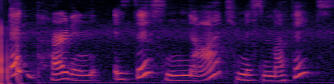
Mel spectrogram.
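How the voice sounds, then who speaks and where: A female-sounding, medium-pitched put-on character voice speaks at a very slow pace. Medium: read story.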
